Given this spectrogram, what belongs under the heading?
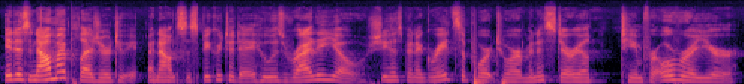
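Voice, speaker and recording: A woman's voice: fairly low pitch, brisk, hardly any pauses, a little mellow. A woman at a service who formally introduces the guest speaker, reading from a prepared text.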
